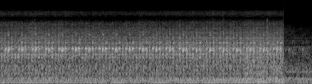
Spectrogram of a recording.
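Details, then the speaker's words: 2012 Mercedes C-Class just after water pump and auxiliary belt replacement, refilled with coolant, started to run up to temperature and check circulation; steady even idle with faint high whirr, no knocks or squeals, healthy. "No, I've just got to start it up, run it up to temperature, make sure it's getting hot and circulating, check pipes, all that good stuff."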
